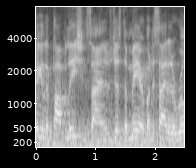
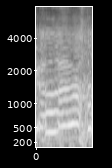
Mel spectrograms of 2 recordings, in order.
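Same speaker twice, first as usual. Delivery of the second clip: high, drawn-out comic wail; exaggerated kiddie sob; mock child crying. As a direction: bawl like a frightened schoolkid. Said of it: "One kid started crying".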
